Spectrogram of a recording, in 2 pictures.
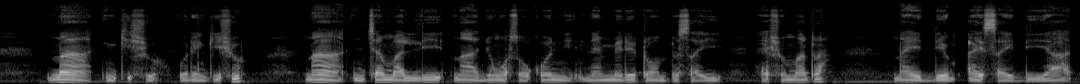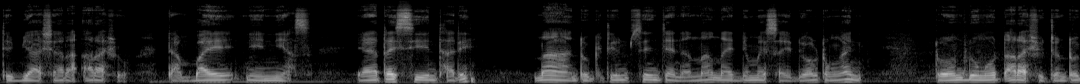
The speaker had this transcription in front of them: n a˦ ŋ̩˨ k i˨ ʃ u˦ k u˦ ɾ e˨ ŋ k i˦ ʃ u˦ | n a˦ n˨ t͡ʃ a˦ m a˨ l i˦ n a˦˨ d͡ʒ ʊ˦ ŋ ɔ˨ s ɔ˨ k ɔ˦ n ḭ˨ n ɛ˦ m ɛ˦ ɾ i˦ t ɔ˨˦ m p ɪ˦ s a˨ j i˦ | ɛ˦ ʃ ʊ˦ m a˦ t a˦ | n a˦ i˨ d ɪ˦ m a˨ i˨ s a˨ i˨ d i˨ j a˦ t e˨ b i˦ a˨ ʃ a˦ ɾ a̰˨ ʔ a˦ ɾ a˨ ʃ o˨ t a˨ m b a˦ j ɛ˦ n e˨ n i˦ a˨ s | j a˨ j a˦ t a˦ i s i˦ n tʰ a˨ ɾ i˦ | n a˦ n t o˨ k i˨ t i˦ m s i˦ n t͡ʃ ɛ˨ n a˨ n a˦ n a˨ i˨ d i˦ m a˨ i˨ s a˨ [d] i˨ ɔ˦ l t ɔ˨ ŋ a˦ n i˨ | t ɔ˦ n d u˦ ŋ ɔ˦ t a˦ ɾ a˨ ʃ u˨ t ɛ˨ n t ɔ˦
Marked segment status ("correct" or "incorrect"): correct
